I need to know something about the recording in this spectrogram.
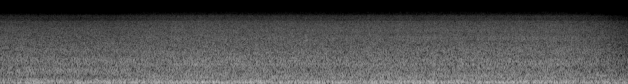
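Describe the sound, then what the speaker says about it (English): Steady, broad rushing roar of Low Force waterfall on the Pennine Way, a constant close wash of falling water with no voices over it. "That's a very nice waterfall."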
